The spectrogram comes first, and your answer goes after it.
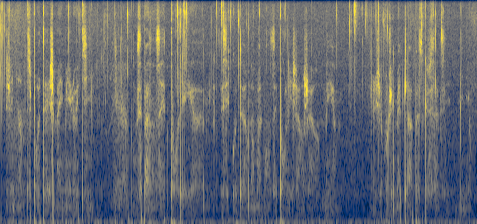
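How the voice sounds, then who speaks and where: A woman whispers at a moderate pace. Noticeable background noise runs behind her. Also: big swings in loudness. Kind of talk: ASMR what's in my bag. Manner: whispered.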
